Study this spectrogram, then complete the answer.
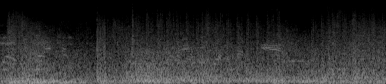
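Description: Anti-tank guns fire in a Company of Heroes 2 battle, amid dense, continuous gunfire and explosions that fill the scene loudly, with a commentator's voice partly mixed in.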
